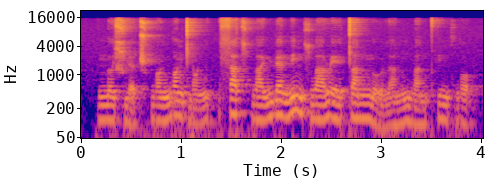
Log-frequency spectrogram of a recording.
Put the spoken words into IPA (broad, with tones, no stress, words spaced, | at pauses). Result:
n̪ɤ˧˥ɕɥɛ̰˨˩ ʈ͡ʂʰwɑ˧˥ŋwɑ˥˩ŋt̪jɑ˧˥ŋ | sä˥t͡sʰwa˧˥ɪ̯mɥɛ˥˧ n̪i˥˩nswä˧˥ɻe˧˥ɪ̯ t̪a˥n n̪o̰˨˩ʊ̯la˧˥n mwa˧˥npʰi˥˧ŋxwɔ˥˩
